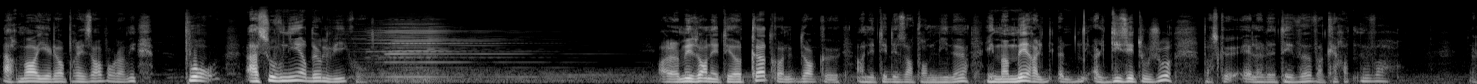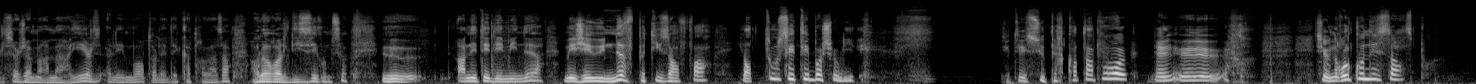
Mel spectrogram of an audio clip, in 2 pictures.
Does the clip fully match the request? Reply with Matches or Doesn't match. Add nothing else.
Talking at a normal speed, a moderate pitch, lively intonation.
Doesn't match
